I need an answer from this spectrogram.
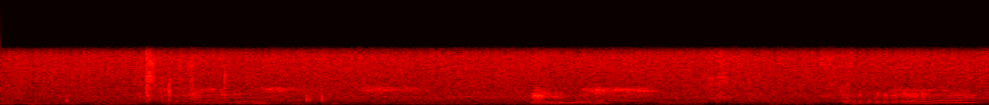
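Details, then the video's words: Lazy Chihuahua snoring while asleep after a long day of sleeping: soft, breathy, hissing snores come in slow uneven waves every few seconds, with a brief rising tonal sound near the end. "Chihuahua snoring"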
